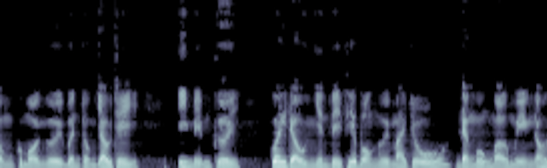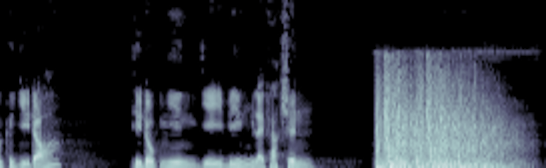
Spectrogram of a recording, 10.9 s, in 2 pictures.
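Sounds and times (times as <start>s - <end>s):
speech: 0.0s - 6.2s, 6.8s - 8.7s
explosions: 9.2s - 10.9s.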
